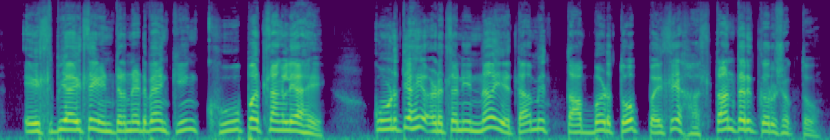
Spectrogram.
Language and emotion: Marathi, happy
